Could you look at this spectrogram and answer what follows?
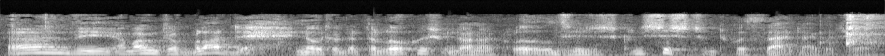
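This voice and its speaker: An actor playing a dry, pedantic forensic pathologist in a radio drama, speaking in a precise, deliberate, expository way. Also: male voice, lowish voice, very animated, vocal fry, exaggerated voice. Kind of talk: naturalistic radio drama acting. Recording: roomy echo, faint background noise.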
